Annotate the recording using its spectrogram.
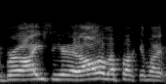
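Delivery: ordinary talk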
